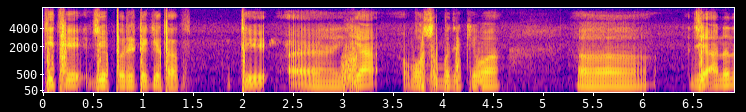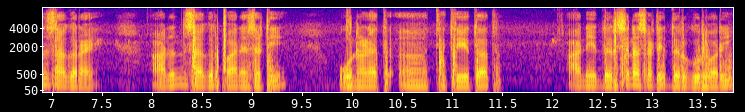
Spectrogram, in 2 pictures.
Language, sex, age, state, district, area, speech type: Marathi, male, 45-60, Maharashtra, Akola, rural, spontaneous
